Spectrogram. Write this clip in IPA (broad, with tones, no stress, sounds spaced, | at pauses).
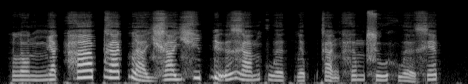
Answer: l ɔ˧ n ɲ a˦˥ k̚ h aː˦˥ p̚ ɣ a˦˥ k̚ l a˨˩ j ɣ a˧ j x i˦˥ p̚ ɗ ɨ̰˧˥ ə̯ ɣ a˨˦ m k w əː˨˩ k̚ l ə˨˩ p̚ k a̰˧˨ ŋ h ə˧ m s u˨˦ h w əː˧˩ x ɛ˦˥ p̚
